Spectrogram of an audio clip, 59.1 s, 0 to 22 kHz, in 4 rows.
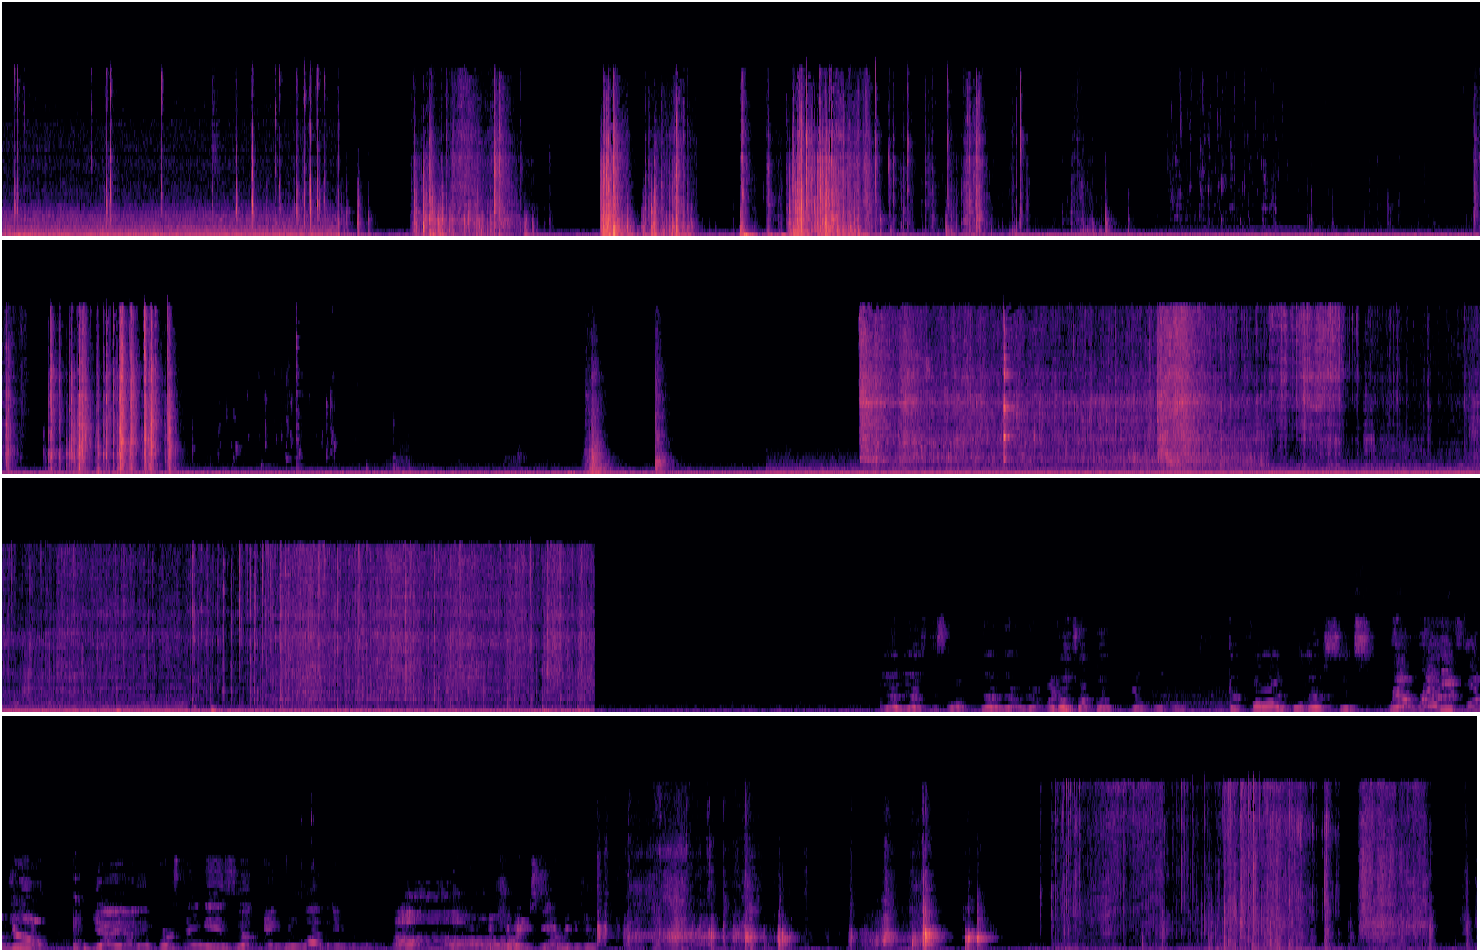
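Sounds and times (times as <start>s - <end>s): low hum from cooktop: 0.0s - 53.6s
egg sizzling in pan: 23.4s - 35.5s.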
